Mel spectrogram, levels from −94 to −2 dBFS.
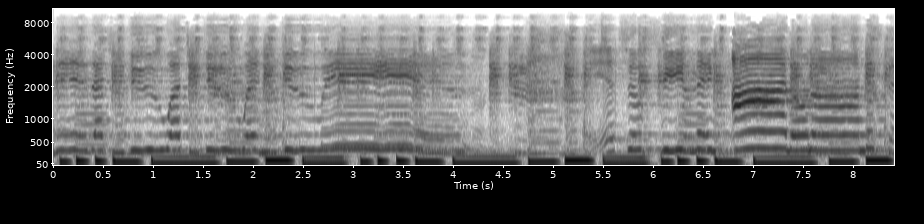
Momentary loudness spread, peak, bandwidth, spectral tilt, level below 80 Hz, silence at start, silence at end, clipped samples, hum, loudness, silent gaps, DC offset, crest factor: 7 LU; -6 dBFS; 7.8 kHz; -6 dB/octave; -24 dBFS; 0 s; 0 s; under 0.1%; none; -20 LUFS; none; 0.1%; 14 dB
